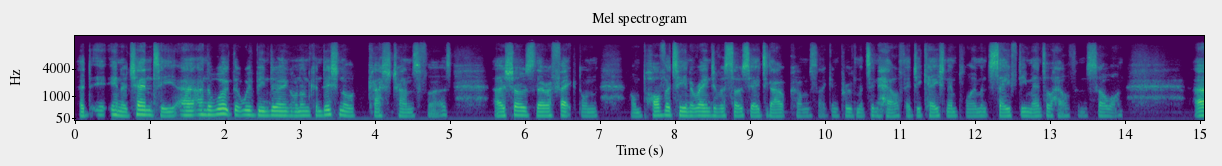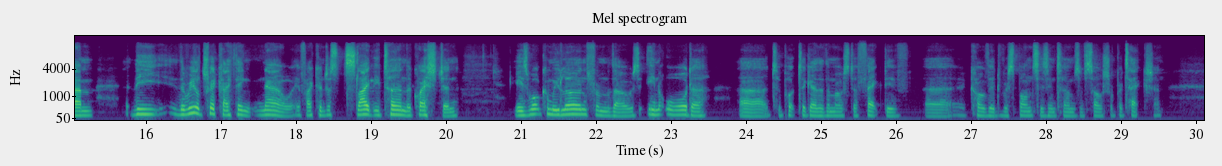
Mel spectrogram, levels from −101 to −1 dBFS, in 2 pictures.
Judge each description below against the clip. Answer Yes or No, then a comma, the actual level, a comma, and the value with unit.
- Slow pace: No, average, 155 wpm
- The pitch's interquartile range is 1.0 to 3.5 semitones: No, average, 4.2 semitones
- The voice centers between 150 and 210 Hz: No, medium, 140 Hz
